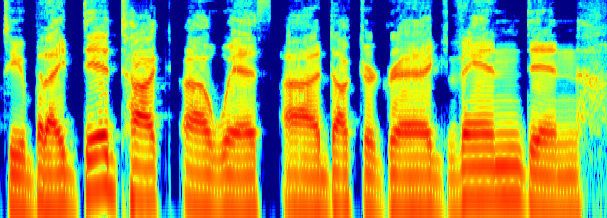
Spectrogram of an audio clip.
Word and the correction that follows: Vanderheiden: Am I saying that right? Vanderheiden. Okay, I'm going to say that again.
